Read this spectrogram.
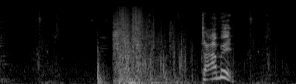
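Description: A wooden structure crumbles with a rushing crash.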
